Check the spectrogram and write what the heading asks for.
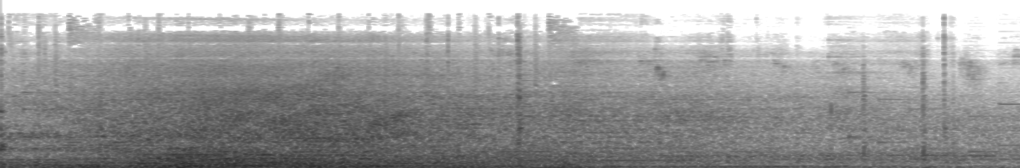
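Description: A road vehicle passing on the street, its noise swelling over the first two or three seconds and then slowly fading away.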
